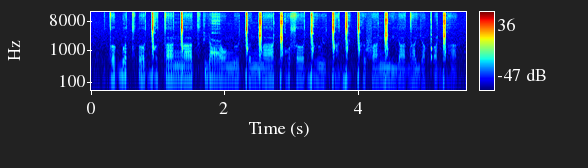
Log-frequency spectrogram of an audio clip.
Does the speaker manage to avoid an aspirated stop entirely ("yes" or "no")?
no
